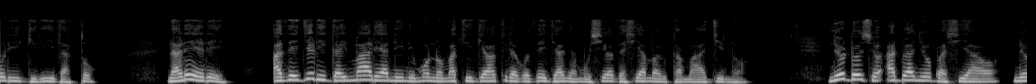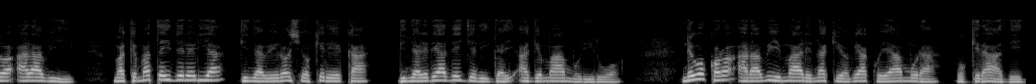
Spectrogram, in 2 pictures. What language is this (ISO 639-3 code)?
kik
